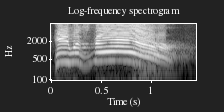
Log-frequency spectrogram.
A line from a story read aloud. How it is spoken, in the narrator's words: woman cried out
